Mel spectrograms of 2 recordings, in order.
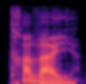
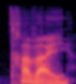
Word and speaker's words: travail: Because it ends in A, I, L, that's pronounced I. So let's hear that pronunciation again. Travail.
